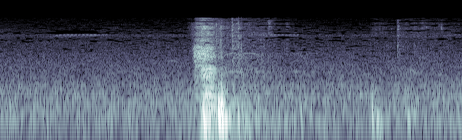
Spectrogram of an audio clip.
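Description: A body lands with a heavy thud.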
